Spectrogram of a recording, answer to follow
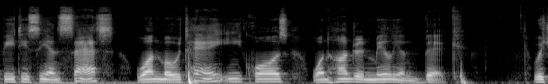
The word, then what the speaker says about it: MoTe: It's called MoTe.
